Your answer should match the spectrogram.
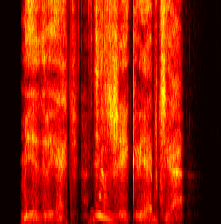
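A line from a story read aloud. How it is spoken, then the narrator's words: Irritated wheeze, no longer hiding. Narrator (Russian): Раздраженно просипел тот же голос, уже не особо таясь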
